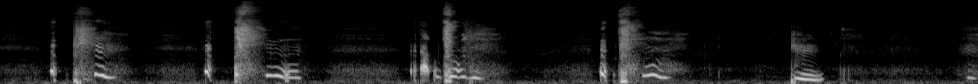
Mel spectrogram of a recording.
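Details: Sneezing fit after a whole day of itchy nose, attributed to pollen: five loud sneezes in a row, each with a quick inward gasp before the burst.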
